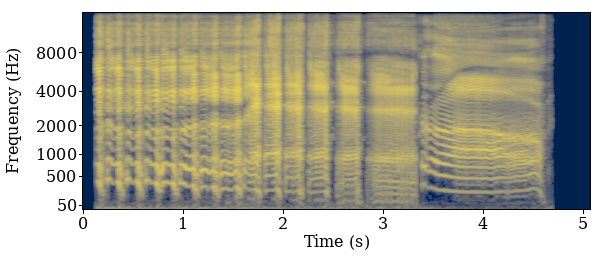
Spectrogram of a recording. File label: sad, speech, Madchester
